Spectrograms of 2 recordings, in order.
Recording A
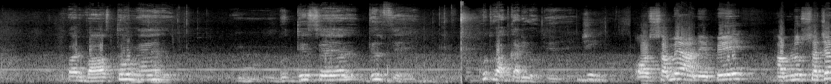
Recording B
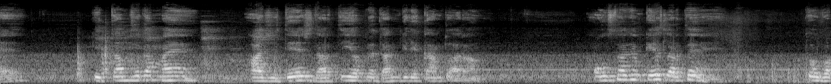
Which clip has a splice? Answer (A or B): A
